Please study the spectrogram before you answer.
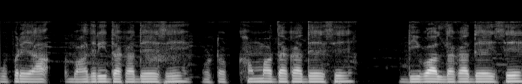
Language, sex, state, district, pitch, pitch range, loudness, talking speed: Halbi, male, Chhattisgarh, Bastar, 130 Hz, 125-130 Hz, -19 LUFS, 135 wpm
